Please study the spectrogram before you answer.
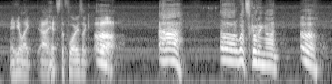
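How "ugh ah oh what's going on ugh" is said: high, drawn-out pained groans. Voicing a character who collapses and hits the floor: groaning in pain. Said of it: "groans in pain a little bit".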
